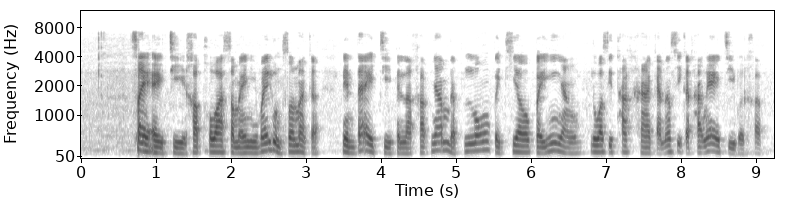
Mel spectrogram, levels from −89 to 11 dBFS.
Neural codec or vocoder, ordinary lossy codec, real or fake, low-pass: codec, 16 kHz, 16 kbps, FreqCodec, larger model; none; fake; 7.2 kHz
